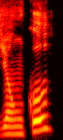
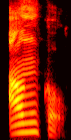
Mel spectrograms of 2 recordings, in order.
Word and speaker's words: uncle: an uncle no decimos jun decimos uncle es decir esta u se pronuncia como u Bueno aquí es como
